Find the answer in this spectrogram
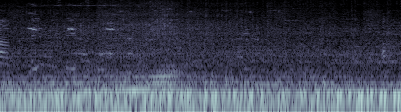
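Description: Low, steady engine and road rumble heard from inside a moving vehicle driving through town traffic.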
